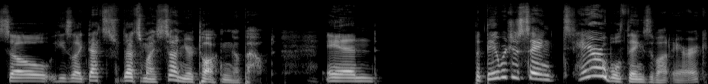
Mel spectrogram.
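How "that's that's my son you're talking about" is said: put-on angry voice. Retelling Alan defending his son to Mister Feeney: imitating Alan getting angry. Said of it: "Alan's getting angry at Mister Feeney".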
